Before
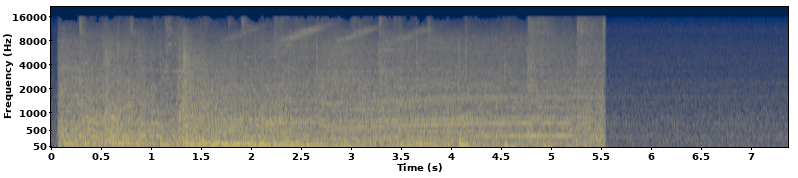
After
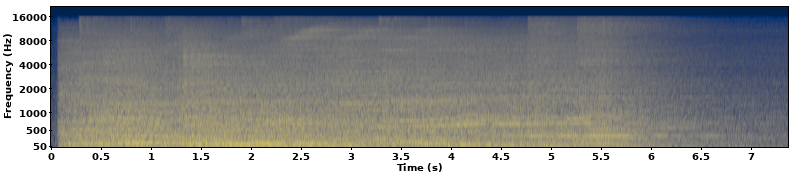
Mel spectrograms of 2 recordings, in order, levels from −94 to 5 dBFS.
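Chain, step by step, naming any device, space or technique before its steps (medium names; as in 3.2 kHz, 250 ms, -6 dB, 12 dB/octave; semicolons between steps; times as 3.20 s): tunnel (flutter echo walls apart 11.7 m, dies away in 0.81 s; reverberation RT60 3.9 s, pre-delay 12 ms, DRR -3.5 dB); trim -5 dB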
